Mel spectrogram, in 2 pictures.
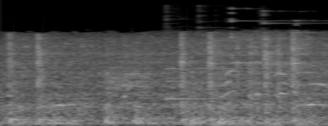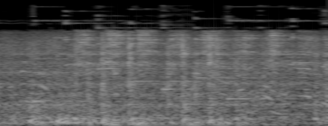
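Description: Hankyu electric train crossing a steel girder bridge: a loud low rumble with repeated clacks from the wheels over the track, with music playing over it.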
